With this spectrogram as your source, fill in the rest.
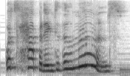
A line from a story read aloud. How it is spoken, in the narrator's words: snapped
